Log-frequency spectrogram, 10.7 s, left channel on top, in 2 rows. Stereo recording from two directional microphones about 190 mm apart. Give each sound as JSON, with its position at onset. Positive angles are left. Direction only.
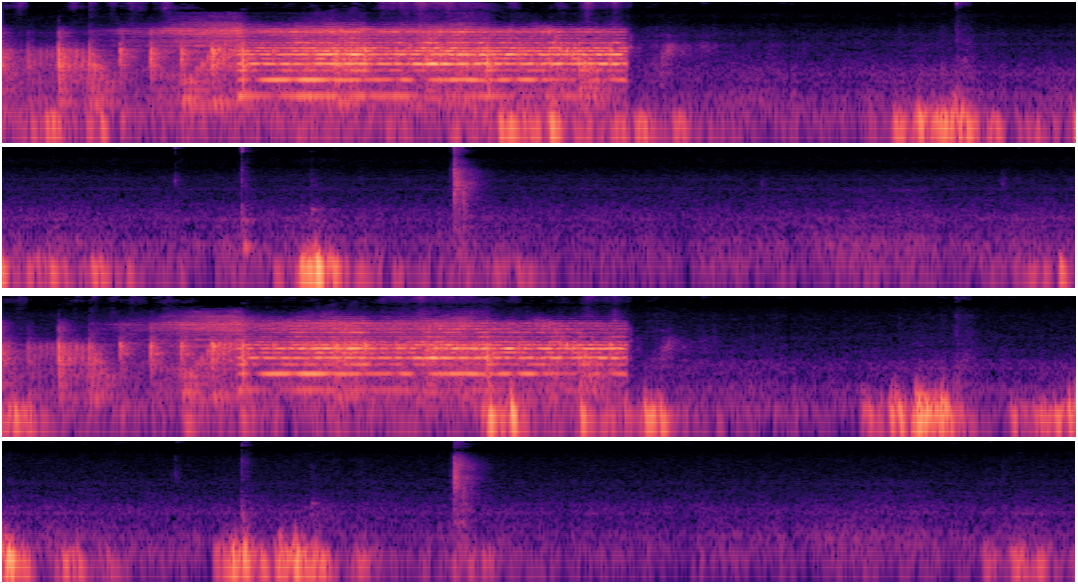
{"t": 0.3, "sound": "music", "side_deg": -5}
